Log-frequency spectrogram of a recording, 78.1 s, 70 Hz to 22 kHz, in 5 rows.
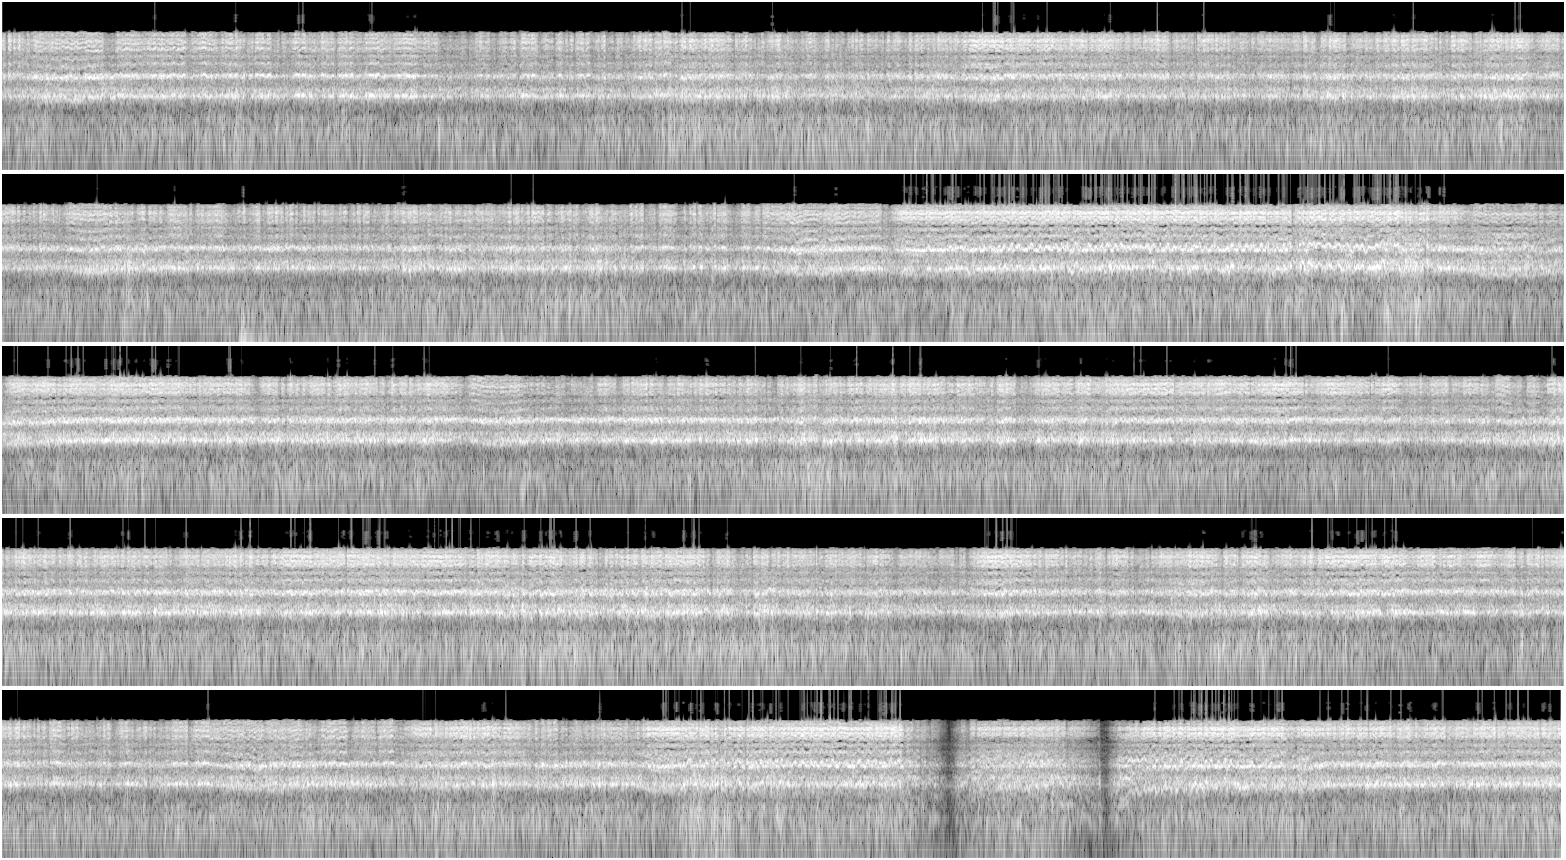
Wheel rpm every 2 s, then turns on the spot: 230, 230, 240, 230, 230, 230, 230, 230, 230, 230, 240, 230, 210, 200, 210, 210, 230, 230, 230, 230, 240, 230, 230, 230, 230, 230, 230, 240, 230, 220, 230, 230, 220, 230, 220, 170, 100, 190, 230.
none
